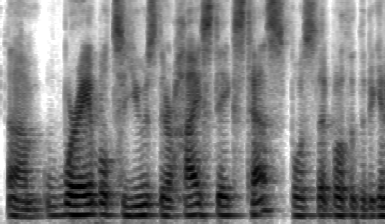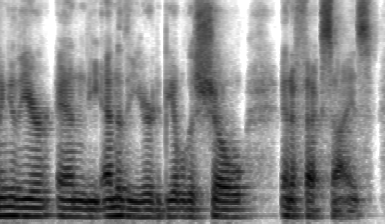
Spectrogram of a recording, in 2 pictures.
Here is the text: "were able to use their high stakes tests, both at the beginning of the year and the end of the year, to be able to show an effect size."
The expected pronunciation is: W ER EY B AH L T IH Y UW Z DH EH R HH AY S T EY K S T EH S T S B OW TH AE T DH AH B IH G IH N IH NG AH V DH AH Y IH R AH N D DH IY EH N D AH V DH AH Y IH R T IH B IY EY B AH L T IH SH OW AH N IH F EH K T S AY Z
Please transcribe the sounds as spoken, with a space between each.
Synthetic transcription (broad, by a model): W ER EY B L T IH Y UW Z DH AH R HH AY S T EY K S T EH S T S B OW TH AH T DH AH B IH G IH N IH NG AH V DH AH Y IH R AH N DH IY EH N D AH V DH AH Y IH R T IH B IY EY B L T IH SH OW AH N IH F EH K T S AY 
